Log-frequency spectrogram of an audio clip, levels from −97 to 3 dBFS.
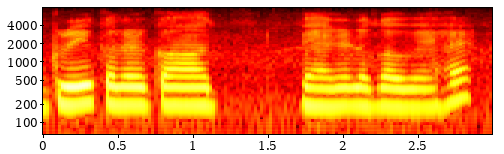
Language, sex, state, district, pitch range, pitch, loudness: Hindi, female, Assam, Sonitpur, 180-195 Hz, 190 Hz, -15 LUFS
